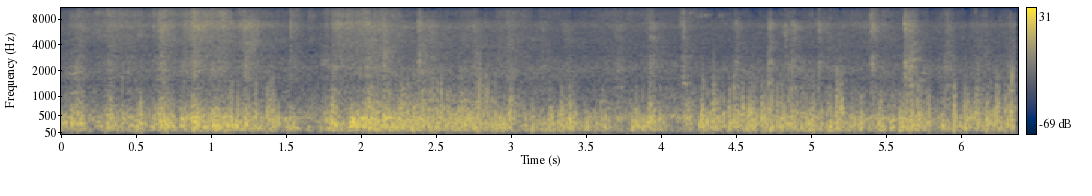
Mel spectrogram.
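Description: Train running along the track, heard from aboard: a steady rumble of wheels on rails with frequent sharp clicks as the wheels pass over rail joints.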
